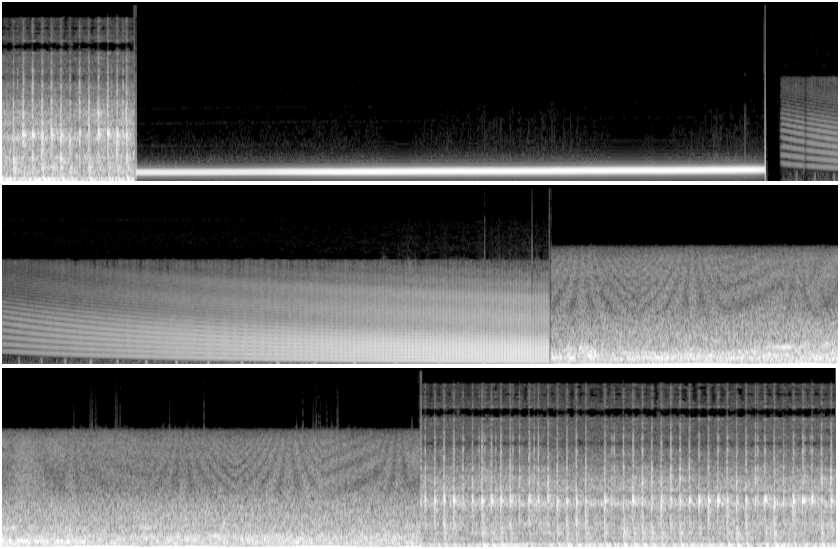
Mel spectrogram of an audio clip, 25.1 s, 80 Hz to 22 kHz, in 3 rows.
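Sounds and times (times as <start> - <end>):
loud rumbling noise: 0.0 - 1.4, 10.8 - 25.0
pure synthetic tone: 0.0 - 25.0
tone gliding down in pitch: 1.4 - 25.0.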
